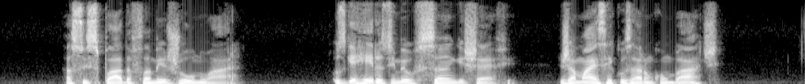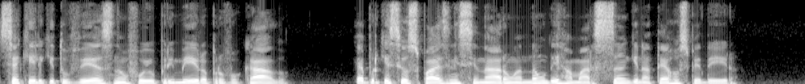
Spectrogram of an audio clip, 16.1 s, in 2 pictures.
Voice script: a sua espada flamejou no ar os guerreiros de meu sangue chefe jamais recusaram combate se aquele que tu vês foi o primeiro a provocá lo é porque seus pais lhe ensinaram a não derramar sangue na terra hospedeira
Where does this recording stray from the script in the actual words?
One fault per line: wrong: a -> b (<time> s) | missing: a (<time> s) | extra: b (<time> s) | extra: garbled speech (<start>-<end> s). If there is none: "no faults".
extra: não (9.2 s)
